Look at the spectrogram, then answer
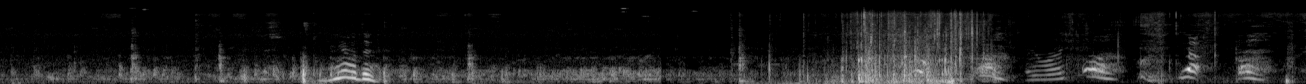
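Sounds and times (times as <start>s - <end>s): motorcycle scraping on rocks: 0.0s - 9.8s.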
